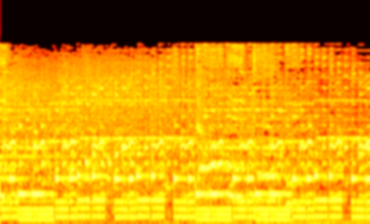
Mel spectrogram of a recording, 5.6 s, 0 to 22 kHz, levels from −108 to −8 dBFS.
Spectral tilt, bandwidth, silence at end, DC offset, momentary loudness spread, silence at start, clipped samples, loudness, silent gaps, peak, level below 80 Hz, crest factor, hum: -2.5 dB/octave; 10.5 kHz; 0 s; under 0.1%; 2 LU; 0 s; under 0.1%; -17 LUFS; none; -4 dBFS; -44 dBFS; 14 dB; none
